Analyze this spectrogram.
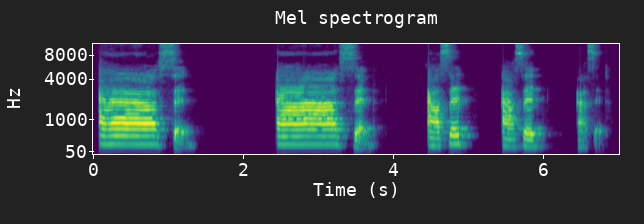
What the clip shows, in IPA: ˈæsɪd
